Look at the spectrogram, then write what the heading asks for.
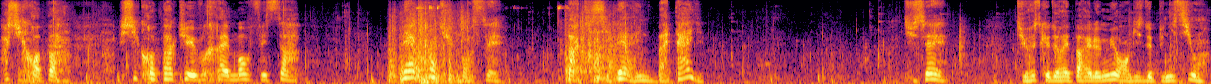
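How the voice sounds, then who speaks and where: Animated-film recruit, acted by a man: high, swooping male voice, fretful and exclaiming, noisy soundtrack. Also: normal speed, long pauses, lightly acted. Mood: exasperated, worried. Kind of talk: animated film French dub acting.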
